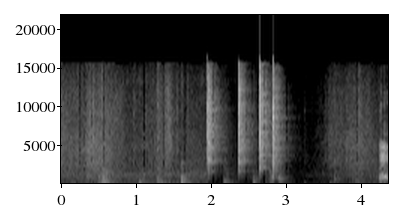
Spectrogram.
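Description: Knee hockey play: softer knocks and scuffles, then a quick run of about five sharp clacks about two seconds in, from the plastic mini sticks striking the ball and each other.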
